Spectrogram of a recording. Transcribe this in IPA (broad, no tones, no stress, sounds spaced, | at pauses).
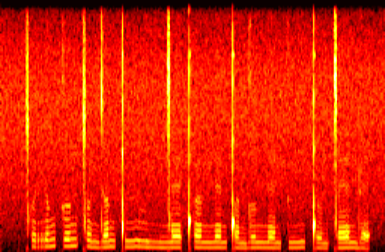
ǀʰ ɵ r ɵ ŋ k ɵ ŋ ǀ ɵ n d œ ŋ ǃ ʉː l iː ŋ͡ǀ ɛː ǃʰ œː ŋ n ɛː ŋ ǃ œ ŋ ɡ ɵː ŋ n̪ ɛː ŋ k ʉː ǃ ɵː ŋ ǀ ɛː ŋ ɖ ɛ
